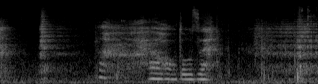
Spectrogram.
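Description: A young woman speaks quietly to herself.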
